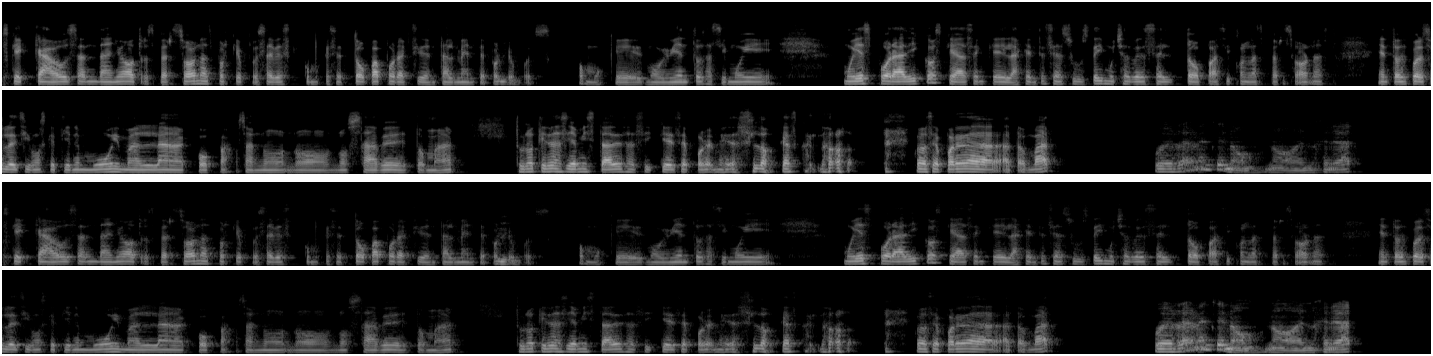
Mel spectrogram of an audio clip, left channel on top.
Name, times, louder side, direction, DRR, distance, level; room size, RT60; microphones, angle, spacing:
voice 1, 0.0-2.3 2.5-4.7 5.8-8.2 8.4-18.8 19.1-22.8 23.1-24.8, left 5 dB, 35° left, 0.3 m, -33 dB
voice 2, 25.8-27.8, right 6 dB, 45° right, 0.3 m, -35 dB
7.7 x 3.3 x 4.1 m
head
